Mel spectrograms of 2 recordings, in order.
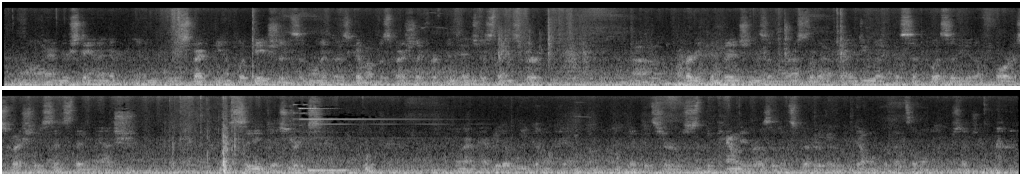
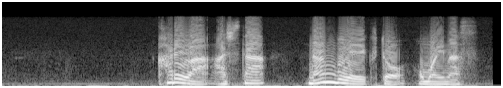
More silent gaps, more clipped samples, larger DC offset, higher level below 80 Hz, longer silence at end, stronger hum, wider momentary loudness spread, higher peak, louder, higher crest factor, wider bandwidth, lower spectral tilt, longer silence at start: neither; second, under 0.1% vs 9%; neither; about the same, -28 dBFS vs -32 dBFS; about the same, 0 s vs 0.1 s; neither; about the same, 6 LU vs 8 LU; about the same, 0 dBFS vs 0 dBFS; second, -23 LUFS vs -5 LUFS; first, 22 dB vs 6 dB; first, 16.5 kHz vs 11 kHz; about the same, -4.5 dB/octave vs -5.5 dB/octave; about the same, 0 s vs 0 s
